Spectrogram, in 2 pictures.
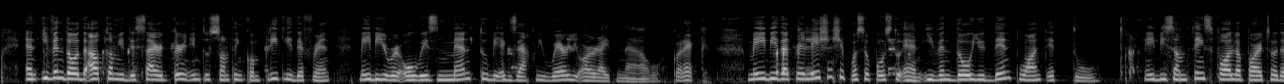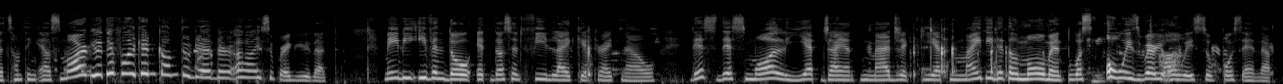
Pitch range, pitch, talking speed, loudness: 200-255 Hz, 225 Hz, 210 wpm, -24 LUFS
